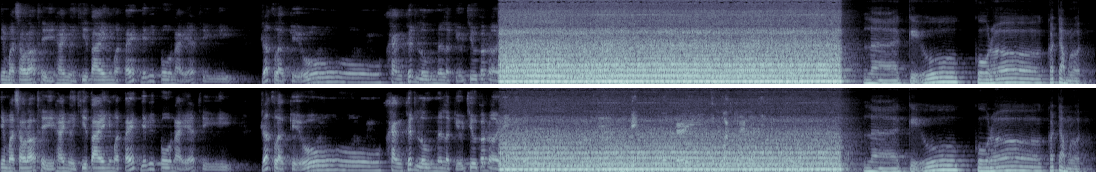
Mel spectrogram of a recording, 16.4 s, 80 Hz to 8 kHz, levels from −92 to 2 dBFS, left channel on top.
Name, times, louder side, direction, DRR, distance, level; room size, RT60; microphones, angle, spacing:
voice 1, 0.0-3.5 3.9-8.0 8.9-9.6 9.9-11.6, right 4 dB, 60° right, 12 dB, 0.8 m, -34 dB
sound 1, 7.5-12.6, left 5 dB, 75° left, 0.6 m, -18 dB
voice 2, 9.2-9.7 12.9-14.4 14.7-16.2, left 1 dB, 15° left, 6 dB, 0.6 m, -28 dB
20.0 x 12.0 x 4.5 m, 1.0 s
head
